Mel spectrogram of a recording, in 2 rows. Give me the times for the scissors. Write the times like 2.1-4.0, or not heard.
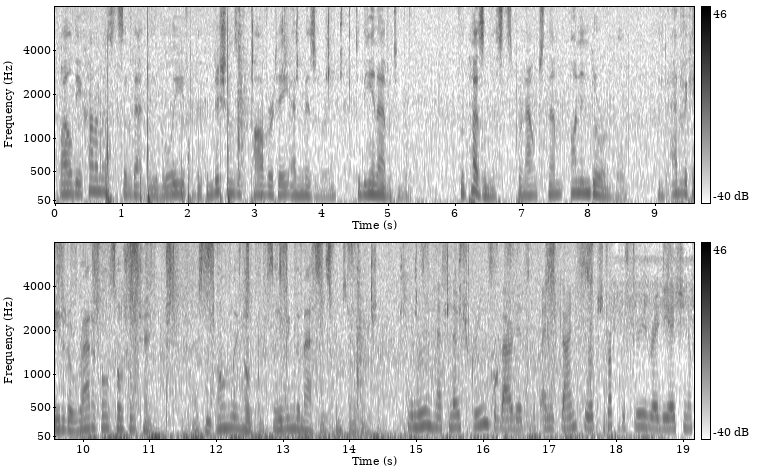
2.7-4.5, 14.1-15.8.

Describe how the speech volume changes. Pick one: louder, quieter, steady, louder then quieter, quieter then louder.
steady.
